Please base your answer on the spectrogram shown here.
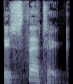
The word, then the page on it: aesthetic: anglais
